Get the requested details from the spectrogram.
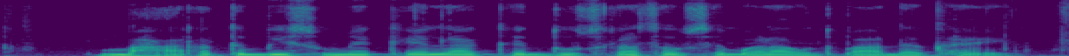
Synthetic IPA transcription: bʱa̰ɾət̪bismekelaked̪usɾasəbʱsebəɽaʊt̪pa̰d̪əkɦɛ̰j

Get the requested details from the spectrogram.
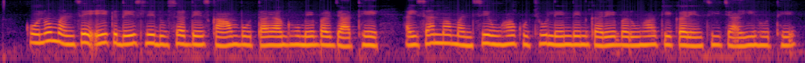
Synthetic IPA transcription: koːnomɐnseʔeːkd̪eːsled̪uːsəɾd̪eːskaːmbuːt̪aːjaɡʱuːmep̬əɾd͡ʒaːt̪ʰɦe | əɪsaːnmãmɐnseʊɦãkʊt͡ʃʰuleːnd̪ɪnkəɾebəɾʊɦãkekəɾɛ̃nsit͡ʃaːɦiɦoːt̪eː

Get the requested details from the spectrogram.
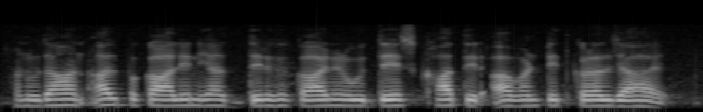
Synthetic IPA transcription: ɐnʊd̪aːnɐ̰lpkaːlɪnjaːd̪ɪɾɡʱkaːɾɪnʊd̪ːeːskʰaːt̪ɪɾa̰ːʋə̃ɳʈɪt̪kɐɾəld͡ʒaːe

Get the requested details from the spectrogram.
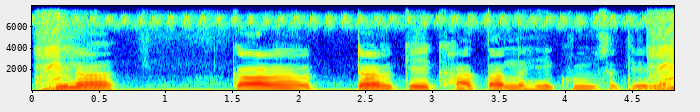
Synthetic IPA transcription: bɪna | kaːɾ | ʈəɾkekʰaːt̪ənəɦĩkʰʊlsəkeːlaː

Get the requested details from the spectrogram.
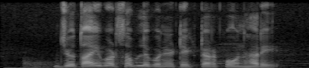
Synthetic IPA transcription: d͡ʑot̪aibəɾsəblepəneʈekʈəɾkonɦaɾḭ

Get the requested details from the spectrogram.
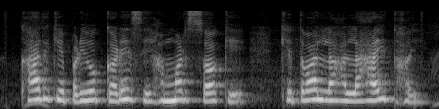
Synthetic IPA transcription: kʰad̪kepɾəjoɡ̚kəɾeseɦəmːəɾsəke | kʰet̪ʋalləɦləɦajt̪ɦəj

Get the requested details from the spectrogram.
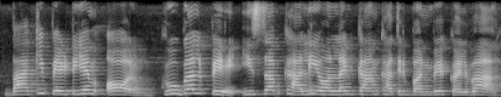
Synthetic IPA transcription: bakipeʈiemɔɾɡuɡəlpeisəbʱkʰaliɔnlaɪnkamkʰat̪iɾbənbekəɪlba

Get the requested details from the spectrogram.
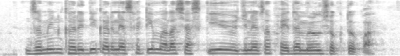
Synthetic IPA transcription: d͡zəmiːnkʰəɾid̪ʱiːkəɾɳjasaʈiːməlaɕaskijəjod͡znet͡safajd̪amiɭuɕəkt̪oka̰

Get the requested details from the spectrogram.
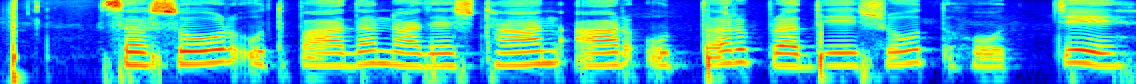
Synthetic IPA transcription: səsoːɽṵt̪paːd̪ənɾaːd͡ʒəsʈʰaːna̰ːɾṵt̪ːəɾpɾəd̪eːʃoːt̪ɦoːt | t͡ʃeː

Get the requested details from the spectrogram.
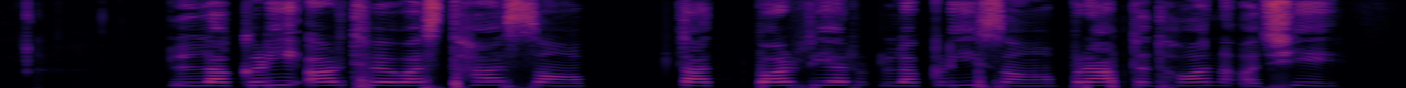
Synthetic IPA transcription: ləkɽiʔəɾt̪ʰəʋjəʋəst̪ʰasə̃ | t̪at̪̚pəɾjələkɽisə̃pɾap̚t̪d̪ʱənət͡ʃʰi

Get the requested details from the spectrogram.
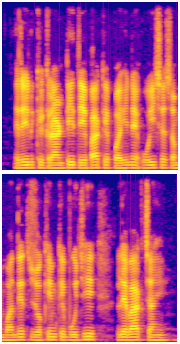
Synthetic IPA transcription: ɾinkeɡɾãːɳʈid̪eːpakepəɦɪneʔoːɦisesə̃mbə̃nd̪ʱɪt̪d͡ʒoːkʰɪmkebud͡ʒʱi | leβaːkt͡ʃaːɦi

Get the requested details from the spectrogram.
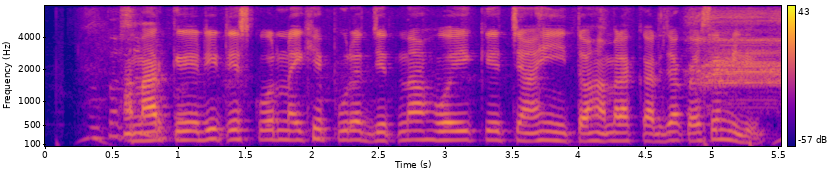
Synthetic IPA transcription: həmaɾkɾeɖiʈeskoɾnəjkʰepuɾəd͡ʒet̪naɦojket͡ʃaɦĩt̪ɔɦəmɾakəɾd͡ʒakəsemilḭ

